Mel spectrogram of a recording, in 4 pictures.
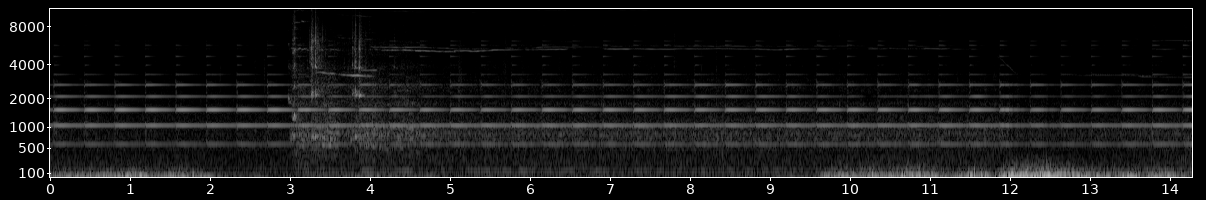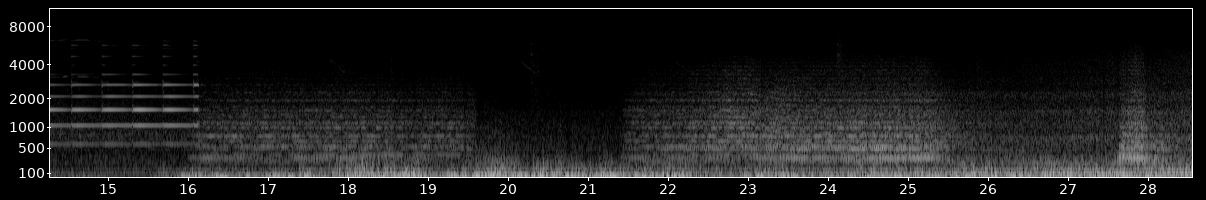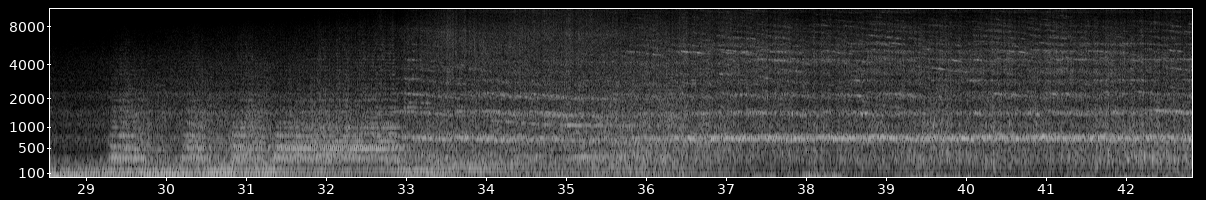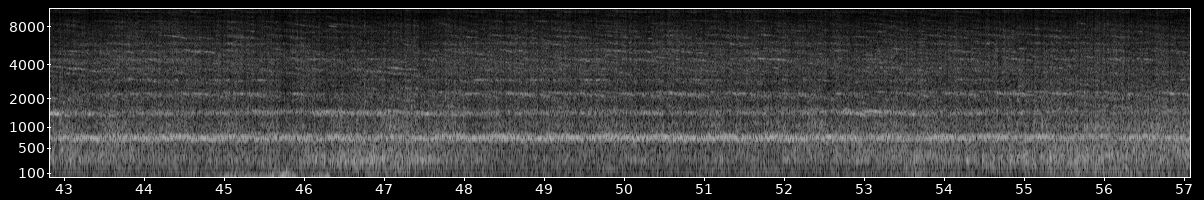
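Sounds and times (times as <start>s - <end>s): steady high tone: 0.0s - 16.2s
tank cars rolling past: 3.0s - 5.7s
wheel clickety-clack: 3.0s - 5.8s, 33.7s - 57.0s
locomotive air horn: 16.1s - 19.8s, 21.4s - 25.6s, 27.6s - 28.4s, 29.3s - 55.4s.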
